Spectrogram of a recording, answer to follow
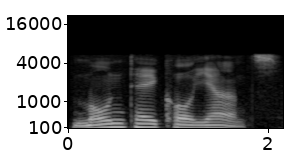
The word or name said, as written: Coglians, Monte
